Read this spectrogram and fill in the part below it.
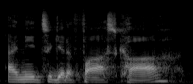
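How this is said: It is spoken in an Australian accent. "avec l'accent australien"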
